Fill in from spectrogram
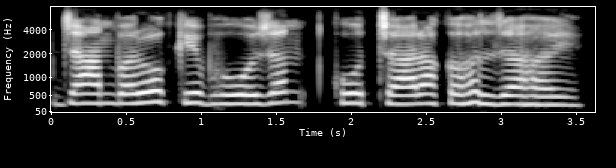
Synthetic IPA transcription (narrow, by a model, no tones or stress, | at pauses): d͡ʒaːnbəɾõkebʱoːd͡ʒənkot͡ʃaːɾakəɦəld͡ʒaːɦəe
